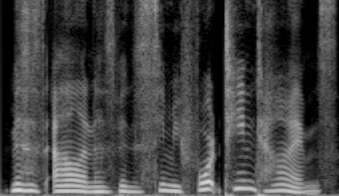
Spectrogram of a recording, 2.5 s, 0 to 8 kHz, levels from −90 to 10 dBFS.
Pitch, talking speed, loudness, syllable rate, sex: 225 Hz, 210 wpm, -17 LUFS, 5.3 syllables/s, female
